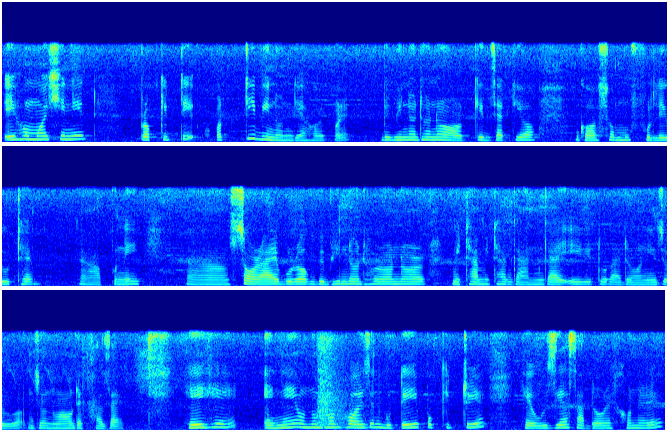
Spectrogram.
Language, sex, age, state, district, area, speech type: Assamese, female, 30-45, Assam, Morigaon, rural, spontaneous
